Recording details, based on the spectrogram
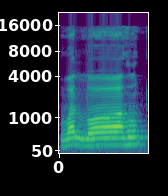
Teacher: پہلے واو کے اوپر زبر ہے تو لام کو پر پڑھا جائے گا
